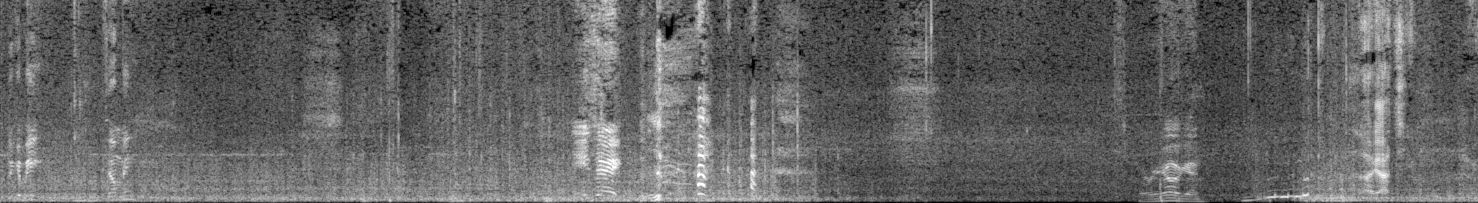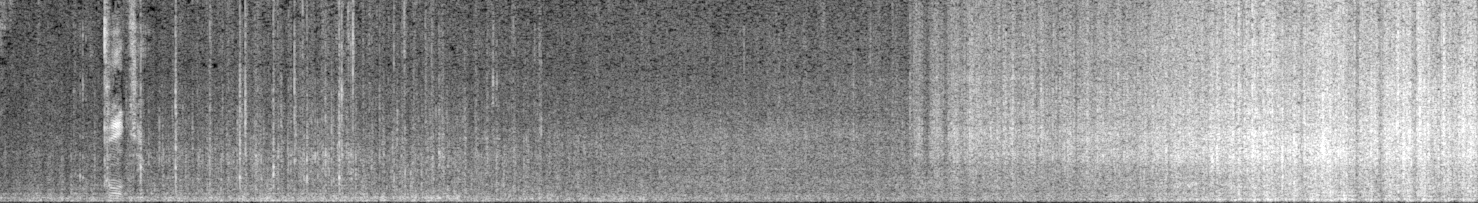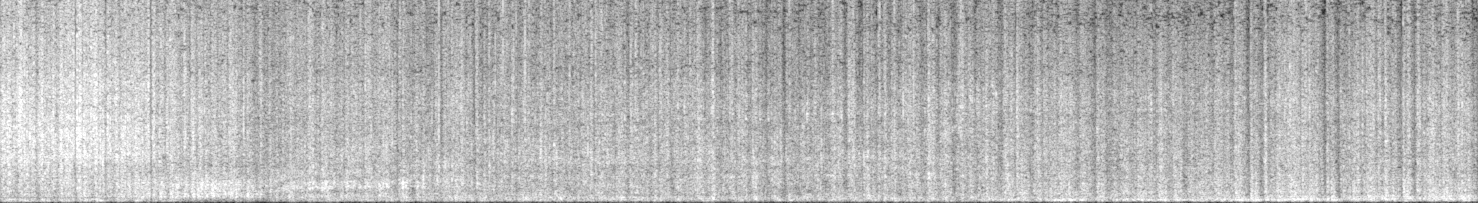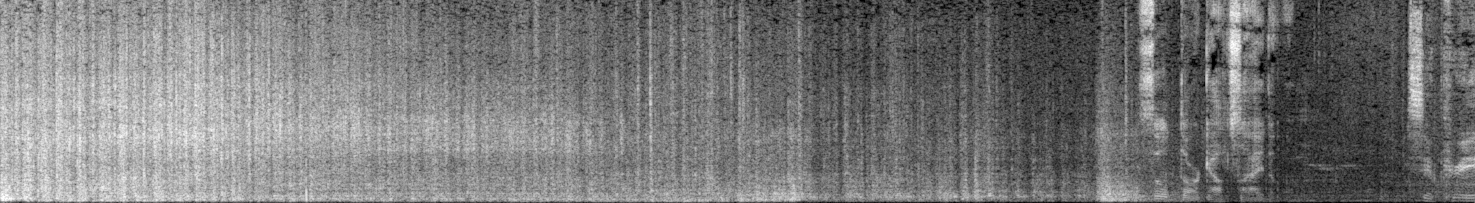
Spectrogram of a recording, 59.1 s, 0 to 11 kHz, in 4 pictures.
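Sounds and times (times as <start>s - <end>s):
car wash water spraying: 0.0s - 57.0s.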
